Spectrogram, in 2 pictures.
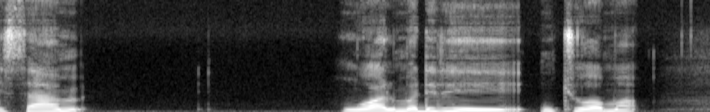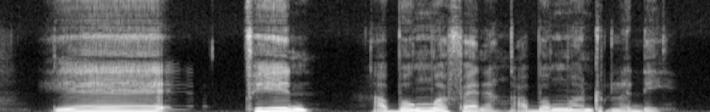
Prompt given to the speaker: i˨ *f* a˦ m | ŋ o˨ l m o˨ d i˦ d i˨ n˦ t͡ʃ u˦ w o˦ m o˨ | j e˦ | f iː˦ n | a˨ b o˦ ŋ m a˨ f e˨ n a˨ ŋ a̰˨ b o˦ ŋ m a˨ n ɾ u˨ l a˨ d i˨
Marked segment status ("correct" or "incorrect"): incorrect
